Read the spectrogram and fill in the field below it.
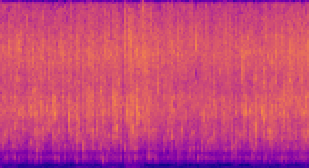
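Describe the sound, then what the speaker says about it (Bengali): Cauliflower florets frying until browned in hot oil: a continuous, bright, close sizzle with a busy crackle and faint stirring, and no voices. "এবার এই সেম তেলেই আমি ফুলকপিগুলো লাল লাল করে ভেজে নেব"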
